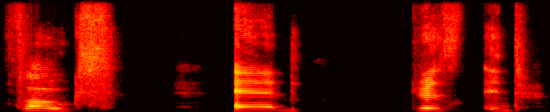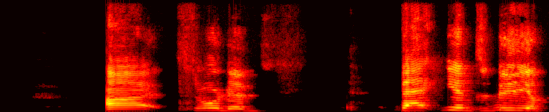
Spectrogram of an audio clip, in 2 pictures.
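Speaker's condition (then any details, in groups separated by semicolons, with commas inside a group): Cerebral palsy; power wheelchair since age five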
